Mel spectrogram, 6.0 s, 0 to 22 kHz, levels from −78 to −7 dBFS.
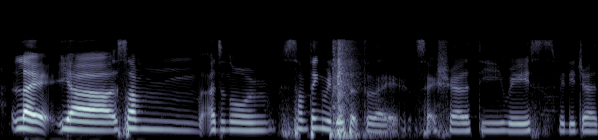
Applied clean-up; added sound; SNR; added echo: none; Slam; 11 dB; none.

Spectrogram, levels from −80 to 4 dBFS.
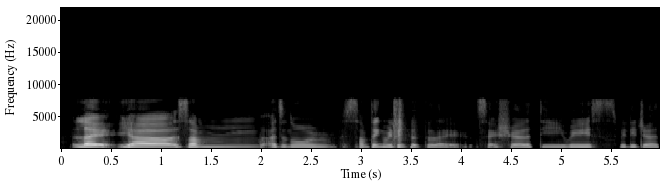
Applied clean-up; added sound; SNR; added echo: neural mask model RNNoise.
